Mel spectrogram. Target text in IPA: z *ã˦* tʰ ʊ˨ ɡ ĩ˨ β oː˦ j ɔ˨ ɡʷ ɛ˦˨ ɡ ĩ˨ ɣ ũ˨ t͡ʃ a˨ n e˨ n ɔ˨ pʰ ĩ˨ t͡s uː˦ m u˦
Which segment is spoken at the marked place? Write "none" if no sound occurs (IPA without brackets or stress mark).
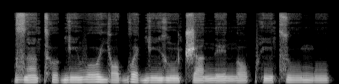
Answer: ã˨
